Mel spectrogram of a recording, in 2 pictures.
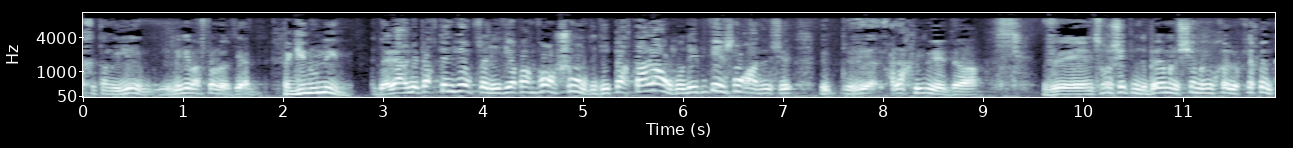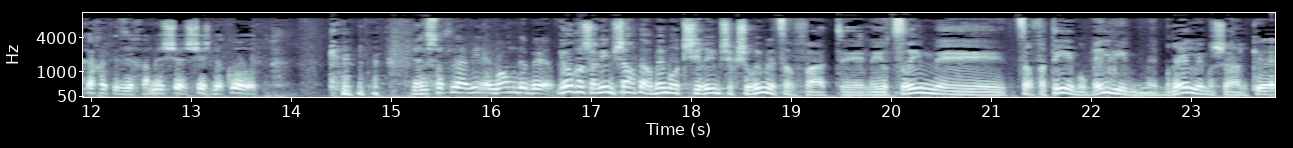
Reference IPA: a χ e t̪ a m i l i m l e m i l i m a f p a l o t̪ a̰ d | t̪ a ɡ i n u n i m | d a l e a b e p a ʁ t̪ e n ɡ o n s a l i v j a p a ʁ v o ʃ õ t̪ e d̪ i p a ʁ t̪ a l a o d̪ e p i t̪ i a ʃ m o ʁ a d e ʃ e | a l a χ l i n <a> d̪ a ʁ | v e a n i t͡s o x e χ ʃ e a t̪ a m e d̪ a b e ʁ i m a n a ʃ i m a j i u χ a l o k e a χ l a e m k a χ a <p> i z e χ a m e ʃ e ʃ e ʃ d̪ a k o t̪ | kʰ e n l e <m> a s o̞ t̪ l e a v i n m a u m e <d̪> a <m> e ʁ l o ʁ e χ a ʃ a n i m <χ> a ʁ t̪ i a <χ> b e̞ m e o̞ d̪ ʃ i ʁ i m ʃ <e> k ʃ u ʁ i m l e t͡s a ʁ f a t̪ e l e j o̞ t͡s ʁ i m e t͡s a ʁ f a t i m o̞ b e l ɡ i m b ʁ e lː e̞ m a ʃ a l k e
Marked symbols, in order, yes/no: no, no, no, yes, no, no, no, yes

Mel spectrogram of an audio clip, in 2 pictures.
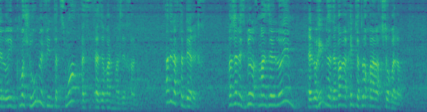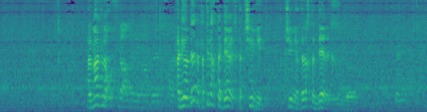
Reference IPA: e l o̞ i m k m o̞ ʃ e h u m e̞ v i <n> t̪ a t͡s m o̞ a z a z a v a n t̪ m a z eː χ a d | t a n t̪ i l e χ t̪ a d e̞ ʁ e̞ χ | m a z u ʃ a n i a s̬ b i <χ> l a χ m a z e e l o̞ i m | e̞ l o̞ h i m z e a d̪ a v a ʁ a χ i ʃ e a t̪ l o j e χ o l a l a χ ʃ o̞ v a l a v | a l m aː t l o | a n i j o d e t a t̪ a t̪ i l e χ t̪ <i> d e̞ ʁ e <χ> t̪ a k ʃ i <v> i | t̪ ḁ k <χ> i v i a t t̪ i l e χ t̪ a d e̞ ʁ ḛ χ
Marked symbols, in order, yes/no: yes, no, no, yes, yes, no

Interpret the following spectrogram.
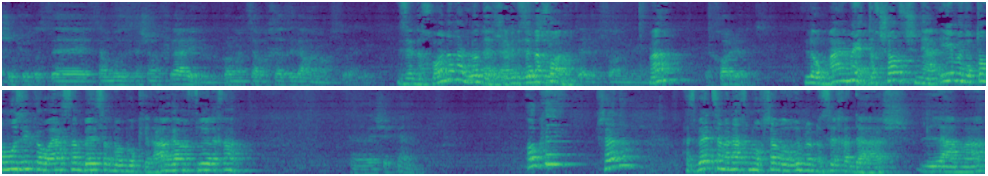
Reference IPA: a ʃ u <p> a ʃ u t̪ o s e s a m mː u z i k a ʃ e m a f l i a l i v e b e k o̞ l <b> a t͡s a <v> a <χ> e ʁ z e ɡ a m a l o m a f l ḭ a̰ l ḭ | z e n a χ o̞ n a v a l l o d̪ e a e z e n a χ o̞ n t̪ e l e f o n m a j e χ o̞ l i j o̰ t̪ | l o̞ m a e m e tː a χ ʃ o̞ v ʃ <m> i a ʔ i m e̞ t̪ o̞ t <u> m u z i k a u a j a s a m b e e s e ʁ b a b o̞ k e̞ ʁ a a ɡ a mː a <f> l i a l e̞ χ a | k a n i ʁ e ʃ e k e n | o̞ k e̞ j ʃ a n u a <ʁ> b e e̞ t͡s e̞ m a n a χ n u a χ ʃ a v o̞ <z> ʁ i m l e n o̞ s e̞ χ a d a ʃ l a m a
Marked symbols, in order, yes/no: yes, no, yes, yes, no, no, yes, no, no

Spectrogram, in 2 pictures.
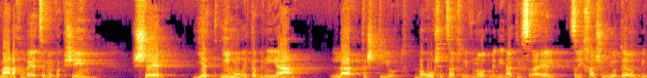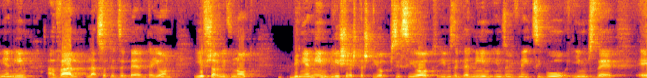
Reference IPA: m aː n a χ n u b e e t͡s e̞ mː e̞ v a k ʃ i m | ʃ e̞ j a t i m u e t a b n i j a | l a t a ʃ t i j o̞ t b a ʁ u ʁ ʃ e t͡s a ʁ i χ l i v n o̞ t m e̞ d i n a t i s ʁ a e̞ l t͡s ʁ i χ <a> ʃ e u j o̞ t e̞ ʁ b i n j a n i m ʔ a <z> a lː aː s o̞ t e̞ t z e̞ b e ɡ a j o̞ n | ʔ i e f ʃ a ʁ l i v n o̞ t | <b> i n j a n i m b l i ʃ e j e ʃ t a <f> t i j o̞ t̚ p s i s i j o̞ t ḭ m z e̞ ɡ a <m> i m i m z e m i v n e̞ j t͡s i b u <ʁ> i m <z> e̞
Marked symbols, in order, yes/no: yes, no, yes, no, no, yes, yes

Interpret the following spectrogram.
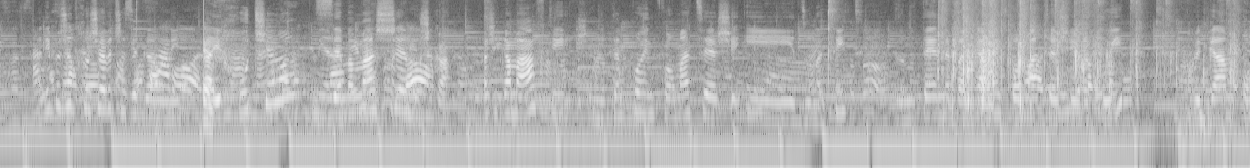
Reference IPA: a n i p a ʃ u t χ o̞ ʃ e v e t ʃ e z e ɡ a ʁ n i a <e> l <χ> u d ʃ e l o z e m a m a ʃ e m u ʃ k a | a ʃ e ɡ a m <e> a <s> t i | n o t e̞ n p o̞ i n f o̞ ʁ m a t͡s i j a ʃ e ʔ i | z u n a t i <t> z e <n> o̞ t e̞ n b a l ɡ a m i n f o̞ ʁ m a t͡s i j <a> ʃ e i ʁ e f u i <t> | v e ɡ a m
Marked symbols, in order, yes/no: no, yes, no, no, yes, yes, yes, yes

